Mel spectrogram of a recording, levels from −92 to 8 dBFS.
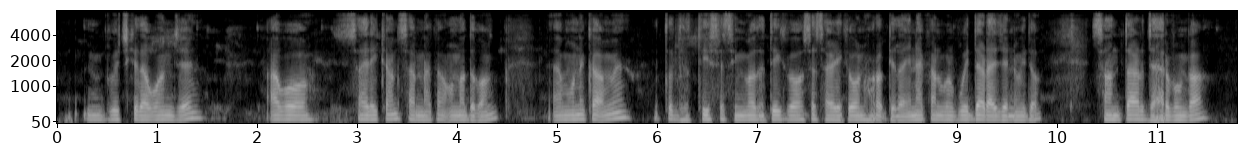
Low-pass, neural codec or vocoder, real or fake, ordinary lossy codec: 7.2 kHz; codec, 16 kHz, 4 kbps, FunCodec, trained on LibriTTS, 50 frames a second; fake; none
